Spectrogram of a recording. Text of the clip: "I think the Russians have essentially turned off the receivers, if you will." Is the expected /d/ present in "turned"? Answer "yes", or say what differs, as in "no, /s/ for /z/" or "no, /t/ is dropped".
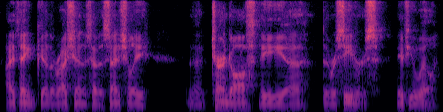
yes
